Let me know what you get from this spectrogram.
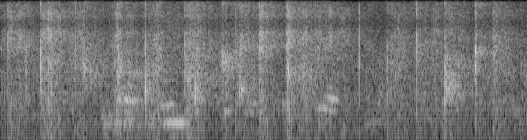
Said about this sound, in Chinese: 好， 欢迎大家鼓掌，大家鼓励大家，大家鼓励大家。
